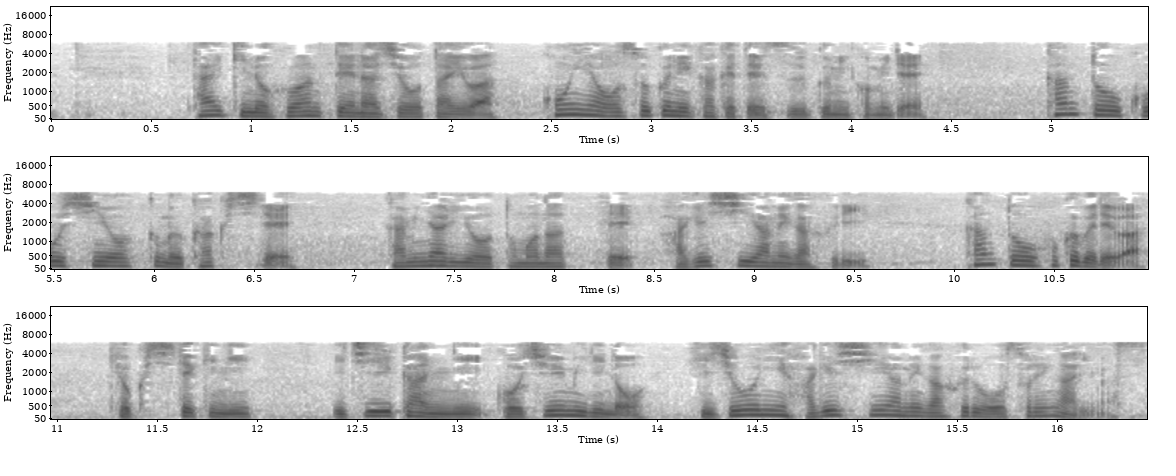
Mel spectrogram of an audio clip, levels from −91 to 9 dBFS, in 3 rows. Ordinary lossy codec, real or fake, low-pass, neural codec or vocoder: MP3, 24 kbps; real; 7.2 kHz; none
